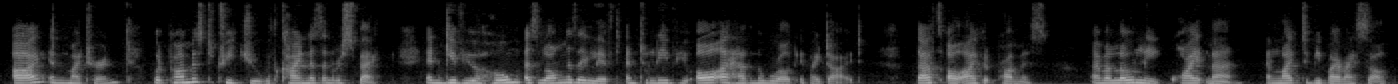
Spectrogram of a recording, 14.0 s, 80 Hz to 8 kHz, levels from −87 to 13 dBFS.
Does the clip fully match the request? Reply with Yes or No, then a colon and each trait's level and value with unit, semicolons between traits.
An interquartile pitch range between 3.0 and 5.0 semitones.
No: narrow, 2.4 semitones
